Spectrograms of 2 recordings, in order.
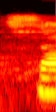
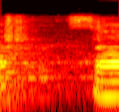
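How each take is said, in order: First: Long, strongly intoned note; forceful Sa. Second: Softly intoned, held note. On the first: Teacher showing students a sound that carries far, forcefully. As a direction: sing the syllable out firmly and sustain it. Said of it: "जोर से बोला". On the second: Teacher showing students a sound that won't carry far, softly. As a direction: sing the syllable gently, held back. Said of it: "सा को धीरे से बोला". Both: Shown as a demonstration.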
